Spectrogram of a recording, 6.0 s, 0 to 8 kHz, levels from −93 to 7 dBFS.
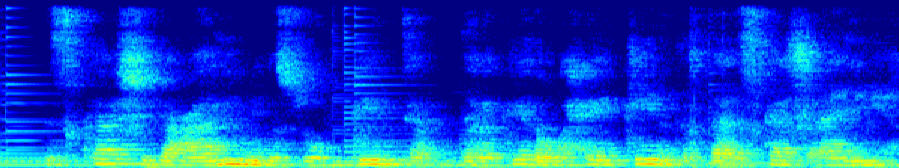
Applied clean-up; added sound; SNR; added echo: none; Guitar; 18 dB; reverberation time 0.6 s.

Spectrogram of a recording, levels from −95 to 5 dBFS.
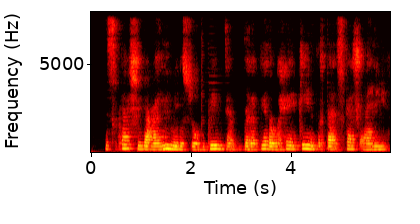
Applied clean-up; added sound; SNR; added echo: neural mask model DeepFilterNet 3.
